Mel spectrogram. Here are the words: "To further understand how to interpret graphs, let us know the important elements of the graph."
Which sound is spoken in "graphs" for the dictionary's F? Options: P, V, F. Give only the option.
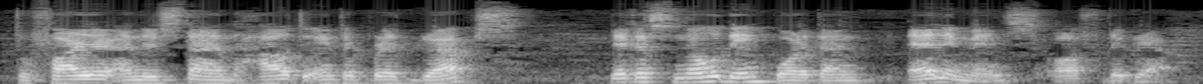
P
